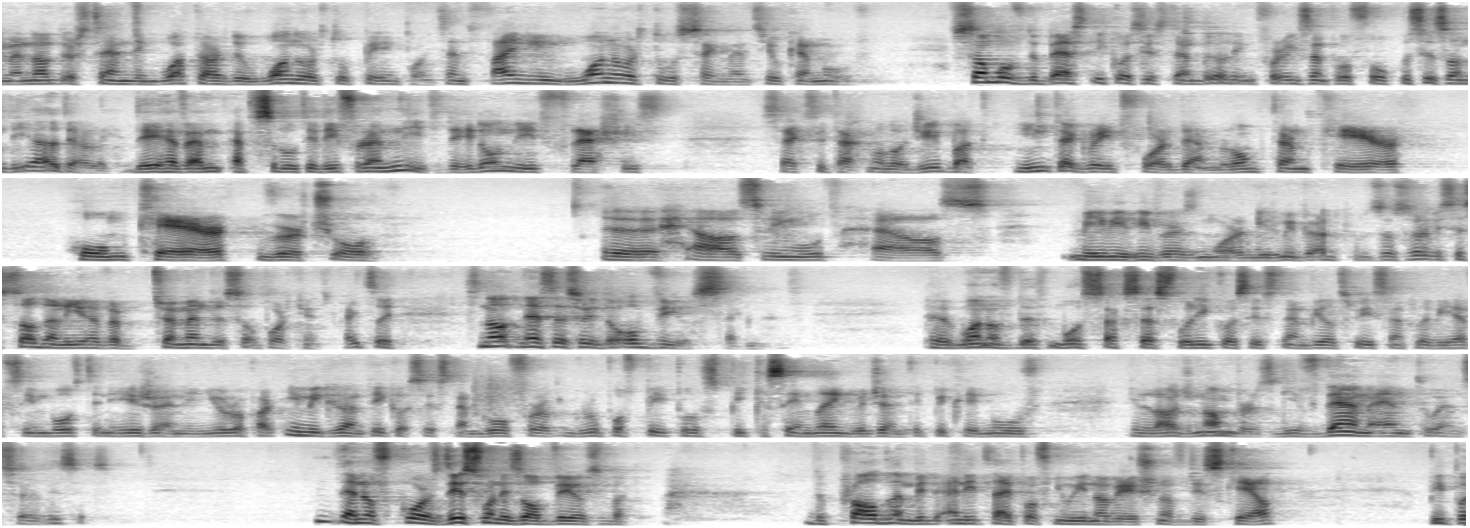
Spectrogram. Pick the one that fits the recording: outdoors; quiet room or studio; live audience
live audience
